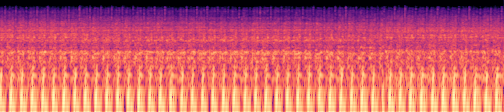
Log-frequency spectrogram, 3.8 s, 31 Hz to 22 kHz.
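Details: Stock 2019 Suzuki DRZ400SM single-cylinder at 452 miles, serviced once; steady, even thumping idle with light ticking valve clatter and no misses, a noisy but normal engine.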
